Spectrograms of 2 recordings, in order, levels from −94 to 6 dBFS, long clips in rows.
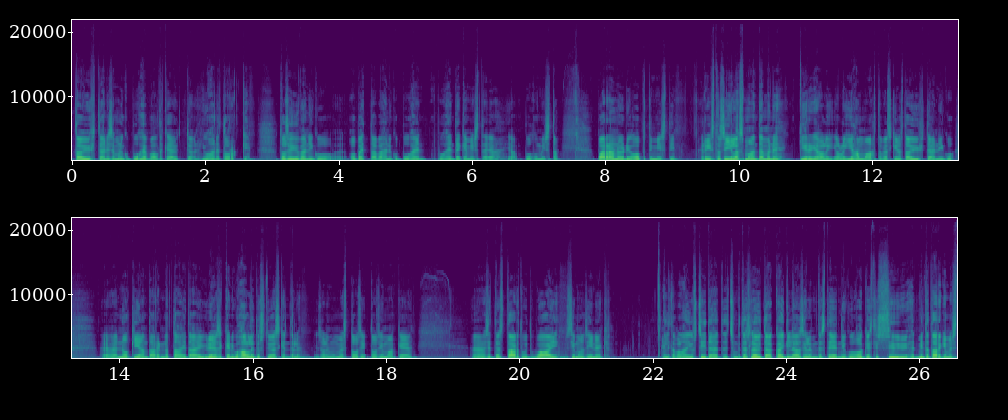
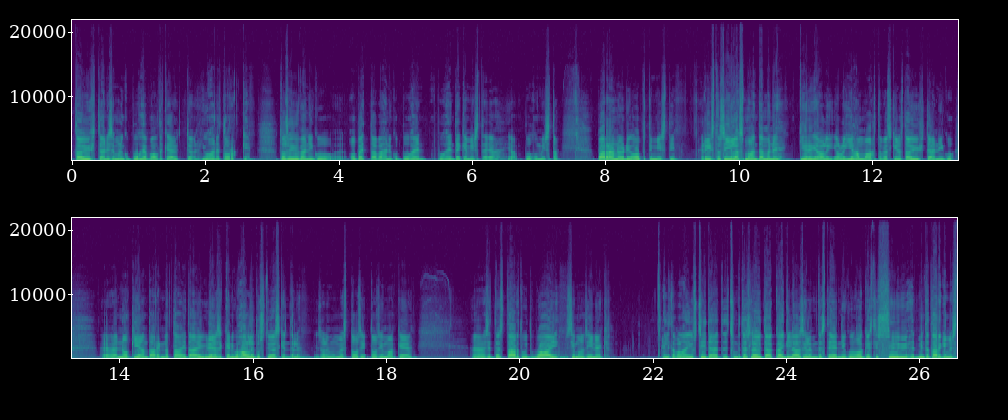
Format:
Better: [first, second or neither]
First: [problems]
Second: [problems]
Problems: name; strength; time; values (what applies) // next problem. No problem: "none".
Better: first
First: none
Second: distortion; slight; 10 dB below the speech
